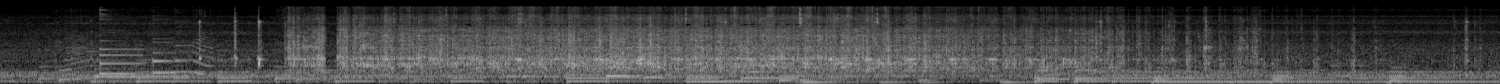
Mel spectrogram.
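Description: Comandante hand coffee grinder being cranked, its burrs crisply crunching through coffee beans in a continuous gritty rasp from about three seconds in. Background music plays underneath.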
